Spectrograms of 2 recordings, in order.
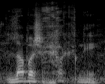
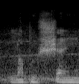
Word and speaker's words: Labuschagne: Labuschagne is how you're pronouncing it. Well, I suspect he's now Marnus Labuschagne. Labuschagne. I've heard Labuschagne quite a bit in Australia. Yeah, that's what they call it. Yes, they do like Shane. It's a syllable that's very popular in Australia.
